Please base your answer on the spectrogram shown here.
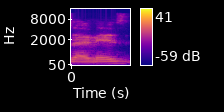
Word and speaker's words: avez: Vous avez déjà mangé? And I think I heard that Z sound. You tried to rein it in, I heard, but avez.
